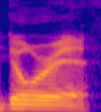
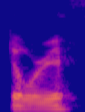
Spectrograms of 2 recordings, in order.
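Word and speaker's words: Dourif: I always say dorif because there's an I in there. So that's how I pronounce it. That's how I hear others. So I don't say dwarf like a like a dwarf, like a It's dorif.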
